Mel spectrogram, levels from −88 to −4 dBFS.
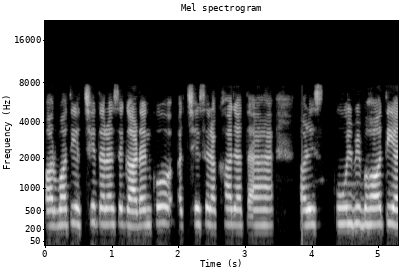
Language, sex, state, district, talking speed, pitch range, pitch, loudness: Hindi, female, Bihar, Bhagalpur, 225 wpm, 260-280 Hz, 270 Hz, -18 LUFS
